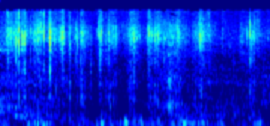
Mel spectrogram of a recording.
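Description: A dog moving about close by, snuffling and scuffling: a string of soft, irregular thumps and rustles with a few sharp clicks.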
